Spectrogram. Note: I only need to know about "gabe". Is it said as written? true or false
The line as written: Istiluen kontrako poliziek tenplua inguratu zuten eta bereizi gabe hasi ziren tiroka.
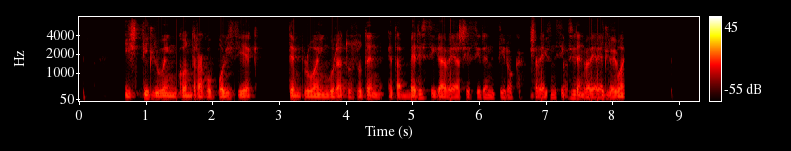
true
